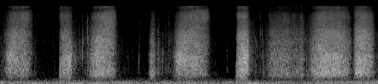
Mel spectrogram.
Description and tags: Torka skor på matta
The sound of me wiping my shoes on a rug.
rug, shoes, wipe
